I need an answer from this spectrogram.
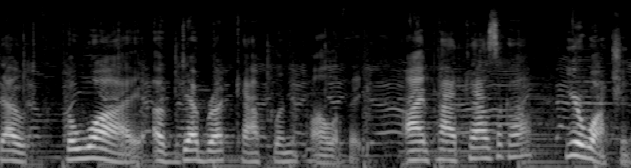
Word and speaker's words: Polivy: Today we're speaking to Deborah Polivy. Rhymes with policy, and policies on fundraising and board management is what Deborah Polivy is all about.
